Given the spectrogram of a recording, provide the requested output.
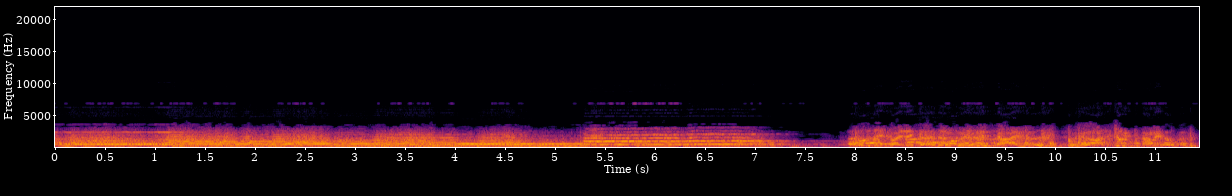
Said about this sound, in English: Steed heard the warning bells. It could only mean another escape.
